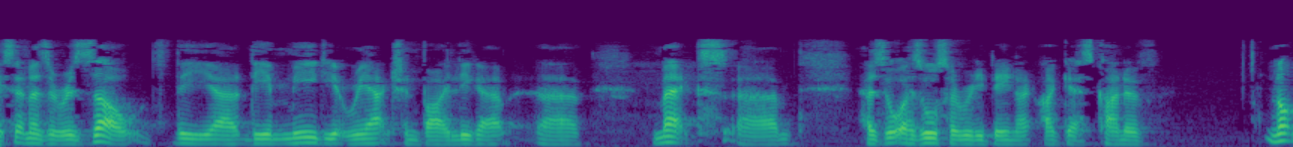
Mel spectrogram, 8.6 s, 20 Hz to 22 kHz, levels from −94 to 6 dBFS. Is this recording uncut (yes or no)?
yes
